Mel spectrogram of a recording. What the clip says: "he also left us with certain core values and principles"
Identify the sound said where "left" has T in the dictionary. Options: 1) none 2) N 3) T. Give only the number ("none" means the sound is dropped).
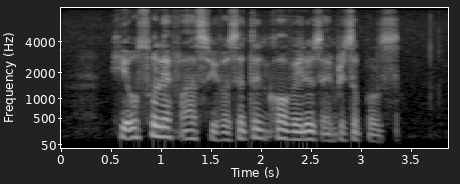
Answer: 3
